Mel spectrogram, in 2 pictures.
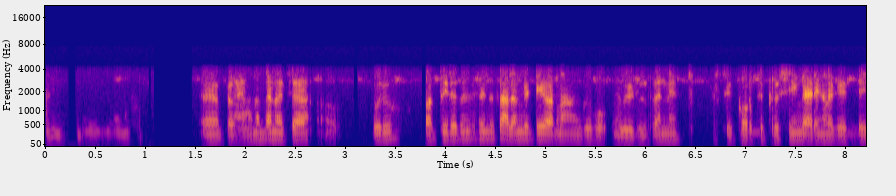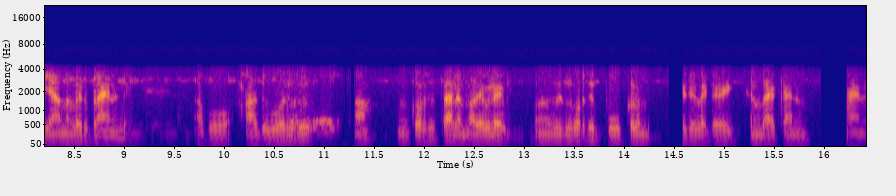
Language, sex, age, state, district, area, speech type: Malayalam, male, 45-60, Kerala, Palakkad, rural, conversation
